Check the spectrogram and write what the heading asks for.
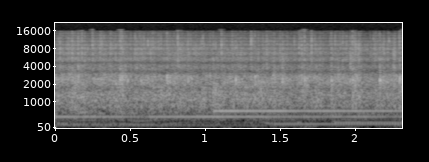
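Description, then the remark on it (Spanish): Audience applause: a dense, steady wash of many hands clapping for the full length, with sustained held musical tones playing underneath. “Por favor, un aplauso a esta preciosa familia.”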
